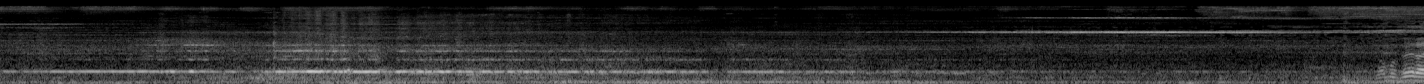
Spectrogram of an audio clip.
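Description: A VLI freight train of HFE wagons rolls past on the Serra do Mar line, a loud continuous rumble with squealing wheel tones that rise and fade. A voice talks over it.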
